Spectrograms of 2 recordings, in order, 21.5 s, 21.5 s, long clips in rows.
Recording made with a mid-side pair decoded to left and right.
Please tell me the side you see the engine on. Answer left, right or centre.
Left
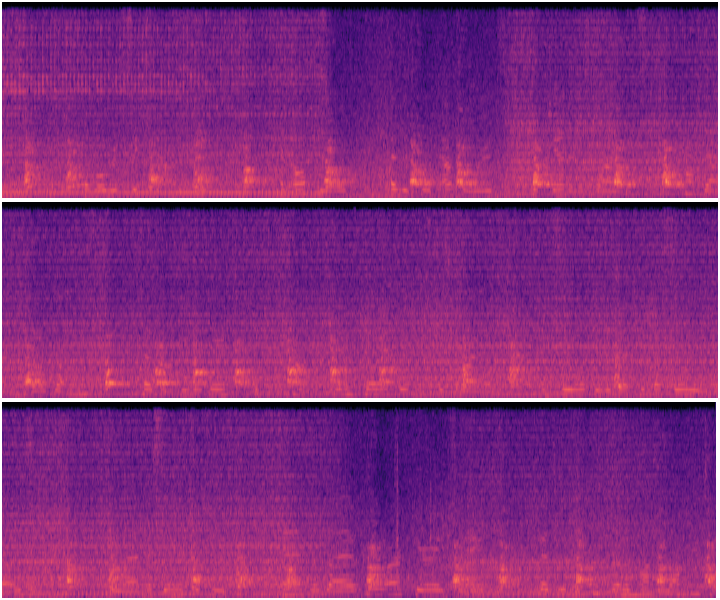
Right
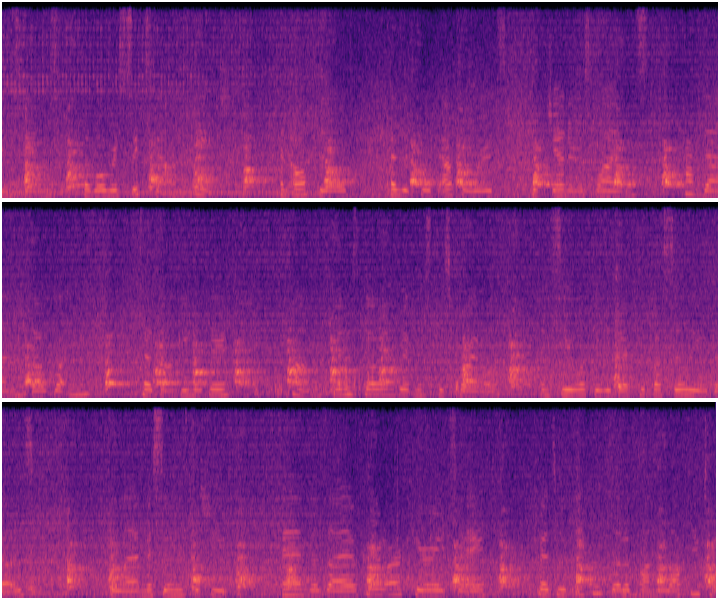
left.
